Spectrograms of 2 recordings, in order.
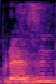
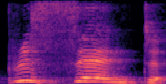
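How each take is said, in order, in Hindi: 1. ज़ोर पहले अक्षर पर है। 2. ज़ोर दूसरे अक्षर पर है। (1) "सिर्फ प्रेजेंट बोलेंगे तो वो तो प्रेजेंट वाला है" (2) "प्री छोट कम हो जाता है, सेंट पे हम ज्यादा एम्फेसाइज करते हैं"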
